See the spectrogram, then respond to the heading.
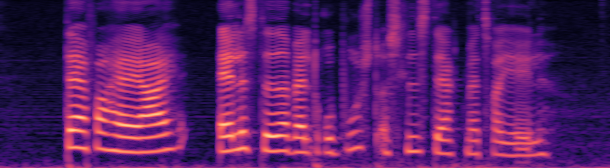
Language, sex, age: Danish, female, 34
